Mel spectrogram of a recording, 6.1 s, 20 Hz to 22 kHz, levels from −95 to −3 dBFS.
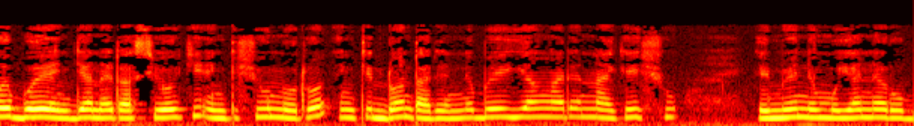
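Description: From start to end, the speech carries plainly audible damage, likely from MP3 compression. Nothing is present above 10.6 kHz. The treble stops dead at that point. The damage suggests a low bitrate, around 40 kbps. With so few bits, the encoder drops weak frequency lines. Those lines flicker on and off between frames. The result sounds watery and swirly. S sounds turn metallic and chirpy. Consonant attacks smear instead of landing cleanly.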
